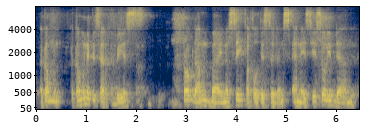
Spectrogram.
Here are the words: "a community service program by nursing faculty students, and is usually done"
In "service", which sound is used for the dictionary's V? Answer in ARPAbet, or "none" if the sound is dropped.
F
